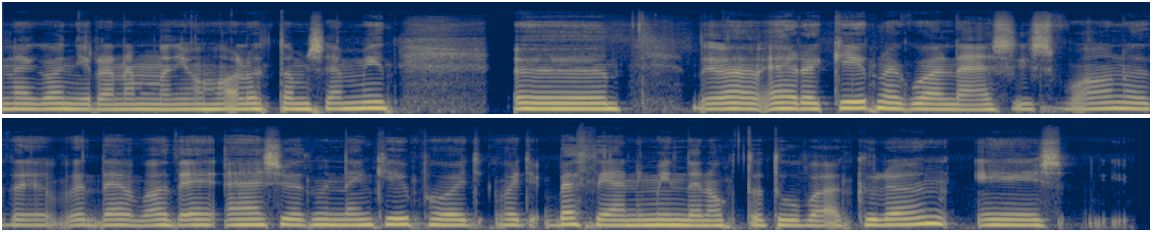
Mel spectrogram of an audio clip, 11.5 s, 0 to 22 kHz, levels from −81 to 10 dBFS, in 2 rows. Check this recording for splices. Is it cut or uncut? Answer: uncut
